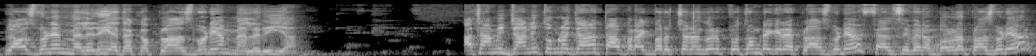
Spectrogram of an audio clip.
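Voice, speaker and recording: A man's voice: extremely high pitch, racing, a bit bright. A male biology teacher lecturing a class, drilling students with repeated questions and scolding those who talk.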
